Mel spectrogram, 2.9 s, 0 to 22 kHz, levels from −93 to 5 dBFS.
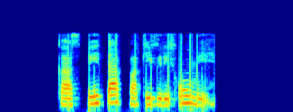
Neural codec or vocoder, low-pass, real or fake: codec, 16 kHz, 8 kbps, FreqCodec, larger model; 7.2 kHz; fake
